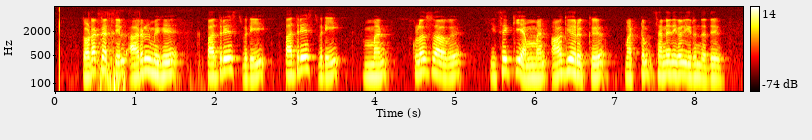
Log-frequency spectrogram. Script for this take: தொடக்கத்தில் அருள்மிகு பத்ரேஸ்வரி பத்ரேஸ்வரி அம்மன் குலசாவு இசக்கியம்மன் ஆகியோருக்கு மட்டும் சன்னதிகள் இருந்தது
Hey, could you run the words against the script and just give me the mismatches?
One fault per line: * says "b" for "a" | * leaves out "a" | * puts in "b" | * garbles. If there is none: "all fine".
all fine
